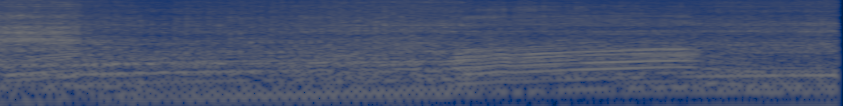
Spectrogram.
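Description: Motorcycle engines underway with a steady low rumble. Starting about two seconds in, an engine revs up, its pitch climbing for about a second before it drops back to a steady tone near the end.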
